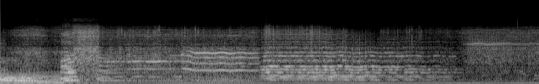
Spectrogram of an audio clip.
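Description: Steady rain falls in a continuous, even hiss, mixed with sustained musical tones that swell and shift over the few seconds. No voices.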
